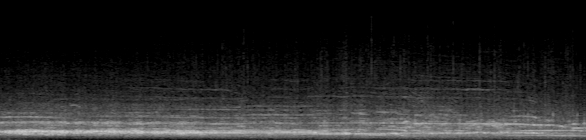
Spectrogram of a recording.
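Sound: crowd cheering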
